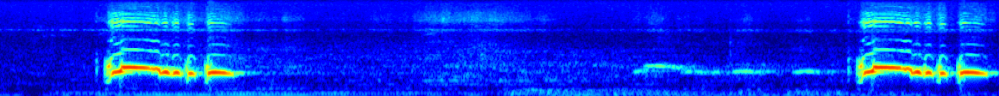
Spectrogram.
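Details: Zebra dove song: two mellow cooing phrases about four seconds apart, each opening with a rising note and breaking into stuttering, trilled coos, with a softer, thin cooing passage between them in otherwise quiet surroundings.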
